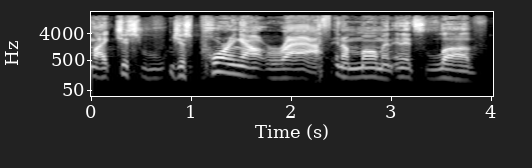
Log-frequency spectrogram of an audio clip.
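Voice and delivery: ordinary talk, nothing marked

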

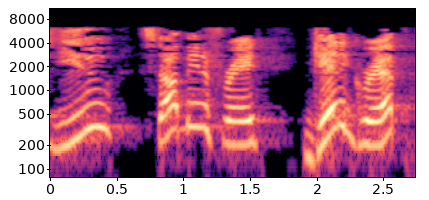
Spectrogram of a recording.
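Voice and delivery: high, emphatic mock scolding; acted telling-off in punchy short bursts; exasperated Moses. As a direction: order them to get hold of themselves. Moses acted, ordering them to calm down.

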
